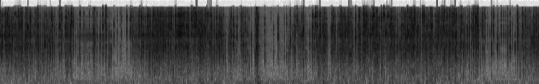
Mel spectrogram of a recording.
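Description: A thin, clear plastic bag lying flat on a couch is pressed, tapped and rubbed with the fingertips. It makes a dense, bright crinkling and rustling that runs almost continuously, with only brief dips between bursts.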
